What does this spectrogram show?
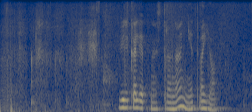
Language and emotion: Russian, neutral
